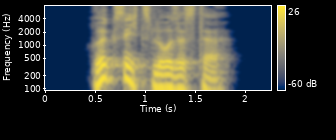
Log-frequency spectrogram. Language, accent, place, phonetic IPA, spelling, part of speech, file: German, Germany, Berlin, [ˈʁʏkzɪçt͡sloːzəstə], rücksichtsloseste, adjective, De-rücksichtsloseste.ogg
- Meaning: inflection of rücksichtslos: 1. strong/mixed nominative/accusative feminine singular superlative degree 2. strong nominative/accusative plural superlative degree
